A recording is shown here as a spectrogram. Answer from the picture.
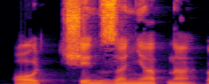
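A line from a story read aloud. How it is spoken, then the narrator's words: Through gritted teeth. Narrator (Russian): процедил Гриша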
